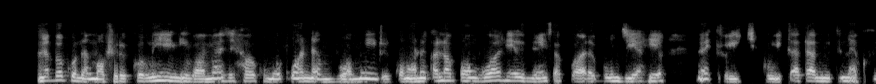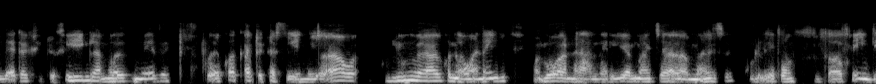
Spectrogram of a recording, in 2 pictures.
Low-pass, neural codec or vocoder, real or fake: 7.2 kHz; codec, 24 kHz, 1.5 kbps, HILCodec; fake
